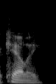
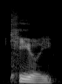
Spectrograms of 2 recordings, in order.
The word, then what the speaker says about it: Keeley: Is it Keeley or Kelly? Keeley. Keeley. I still didn't get it right.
